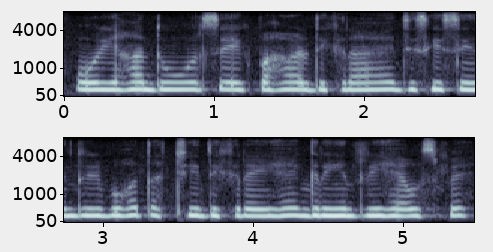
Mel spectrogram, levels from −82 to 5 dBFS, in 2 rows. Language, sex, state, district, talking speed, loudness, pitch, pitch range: Hindi, female, Uttar Pradesh, Lalitpur, 220 wpm, -13 LUFS, 245 Hz, 245-250 Hz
